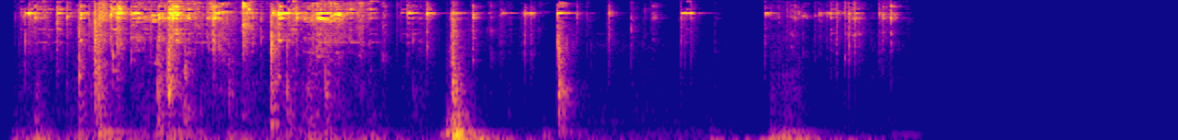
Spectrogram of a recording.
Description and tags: Keys rattling in locking or unlocking door.
close, closing, door, foley, jingling, key, keys, lock, locking, open, opening, unlock, unlocking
